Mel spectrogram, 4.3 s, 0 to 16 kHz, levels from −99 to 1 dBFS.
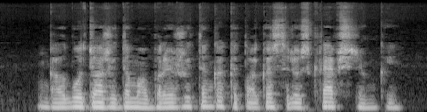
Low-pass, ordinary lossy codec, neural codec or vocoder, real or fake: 14.4 kHz; AAC, 48 kbps; none; real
